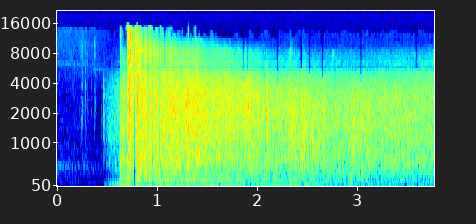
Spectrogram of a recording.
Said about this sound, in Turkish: Çünkü e, ormanın hemen yanı başında dinamitle patlatma gerçekleştiriliyor. O anları köylüler kaydetmişler ve evlerinin duvarlarında çatlak meydana geldiği için çok da tedirginler. Şimdi de bu sesi duyurmaya çalışıyorlar.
